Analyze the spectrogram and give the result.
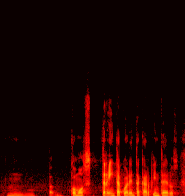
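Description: A man with a Mexican accent speaks at a fairly slow pace, his fairly low voice bright and sharp in tone. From Mexico. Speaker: consultant; guest lecturer. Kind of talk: lecture. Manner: animated. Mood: warm, joking. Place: hall.

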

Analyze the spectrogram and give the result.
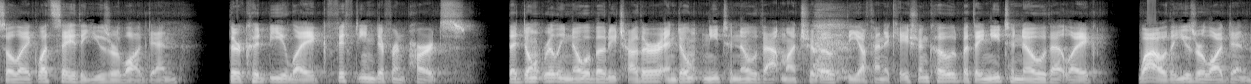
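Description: At a fairly quick pace, a man talks with a fairly low pitch and ordinary pitch variation. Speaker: conference presenter. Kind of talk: technical talk. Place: hall.

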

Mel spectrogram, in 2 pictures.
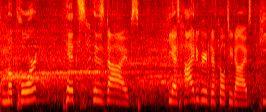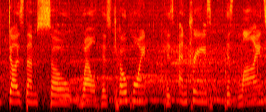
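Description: Noticeable background noise sits behind a woman's fairly high voice. She talks at a fairly slow pace with ordinary pitch variation. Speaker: sports commentator and interviewer. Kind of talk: live sports commentary. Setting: swimming and diving arena broadcast.

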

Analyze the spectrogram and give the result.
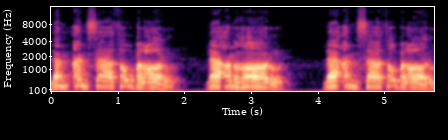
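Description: Over a quiet background, a man speaks in a raised, projected voice at a very slow pace. His pitch is high and his tone bright and sharp. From Palestine. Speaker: journalist. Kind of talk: poetry reading. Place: home room. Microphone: phone near.

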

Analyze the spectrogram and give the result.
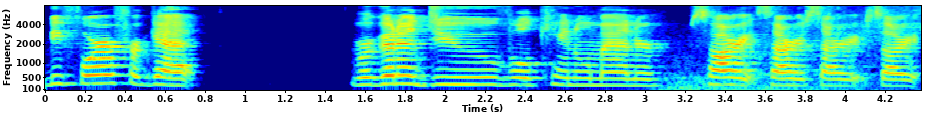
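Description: Over light background noise, a woman with a high pitch speaks at a moderate pace. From Quebec. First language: French. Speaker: streamer. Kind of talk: live gameplay commentary. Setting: live stream.

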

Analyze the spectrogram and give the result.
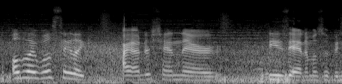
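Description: There is loud background noise behind a woman's voice. The sound is dry, with no echo. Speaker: travel vlogger. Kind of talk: casual vlog chat. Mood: reflective, slightly conflicted. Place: open country. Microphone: phone near.

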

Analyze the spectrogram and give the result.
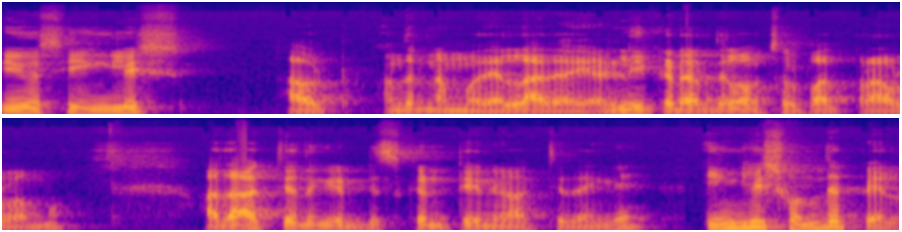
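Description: With lively intonation, a man talks in a plain, everyday voice at a medium pitch. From Karnataka, Tumakuru district village. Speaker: makeup artist. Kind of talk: life story interview.

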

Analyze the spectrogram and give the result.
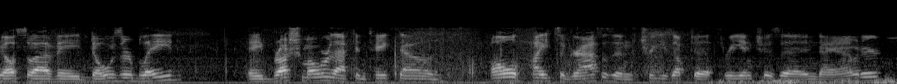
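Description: Over light background noise, a man talks at a fairly slow pace with fairly even intonation. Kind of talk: interview answer. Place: open country.

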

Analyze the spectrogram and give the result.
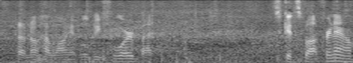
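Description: This man's delivery keeps a fairly even intonation. The sound is dry with no echo, though noticeable background noise runs underneath. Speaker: pilot vlogger. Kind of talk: casual vlog chat. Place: street. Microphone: phone near.

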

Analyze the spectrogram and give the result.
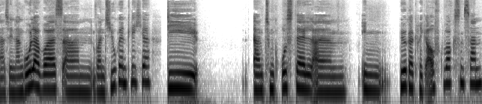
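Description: Against a quiet background, a woman talks at a fairly slow pace. She has an ordinary speaking voice and a medium pitch. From Austria, Carinthia (upper Drau valley). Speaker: photography project leader at a nonprofit. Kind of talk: radio interview. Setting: studio.

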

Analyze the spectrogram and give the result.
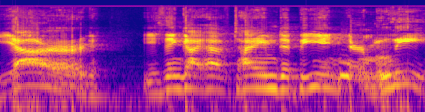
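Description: A man puts on a raspy, high-pitched character voice. He speaks at a fairly slow pace with audible echo. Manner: gruff, swashbuckling.

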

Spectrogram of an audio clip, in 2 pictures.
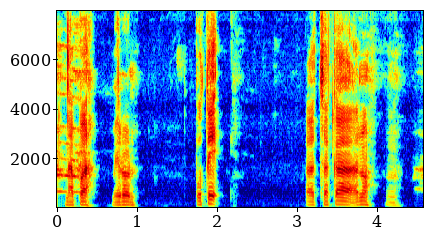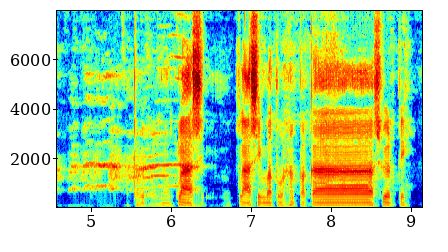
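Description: A man with a medium pitch talks in an animated tone at a fairly slow pace, with long, frequent pauses. His loudness swings widely, and the sound is dry and close with no echo. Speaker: stone collector vlogger. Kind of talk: sales pitch showing stones to camera. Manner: animated, repetitive hype, praising each stone as sulit and napakaganda; addresses viewers as guys, punctuated by hmm sounds and laughs.

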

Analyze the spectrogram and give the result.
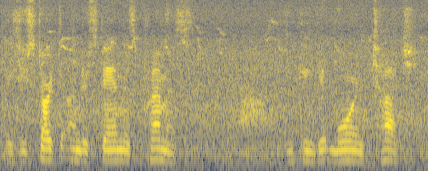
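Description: Loud background noise runs behind a man's voice. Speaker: meditation teacher. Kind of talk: guided breathing meditation. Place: garden.

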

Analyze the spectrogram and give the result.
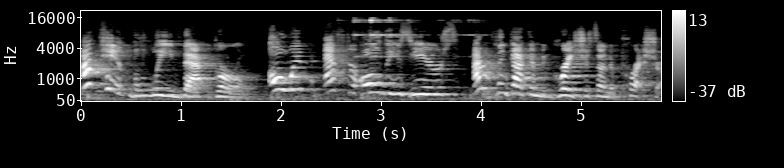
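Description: A woman puts on a gruff character voice, high-pitched with very wide pitch swings. She keeps a moderate pace with hardly any pauses, and there is a slight echo. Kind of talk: community theater stage acting. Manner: gruff, sarcastic, cantankerous.

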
